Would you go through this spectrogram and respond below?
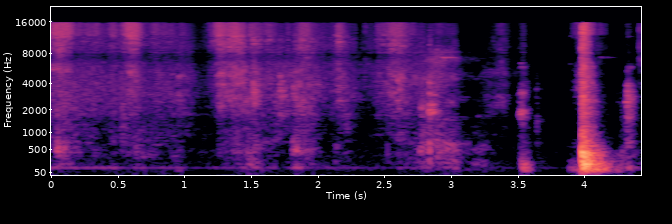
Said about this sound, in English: Closed door. Sorry.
